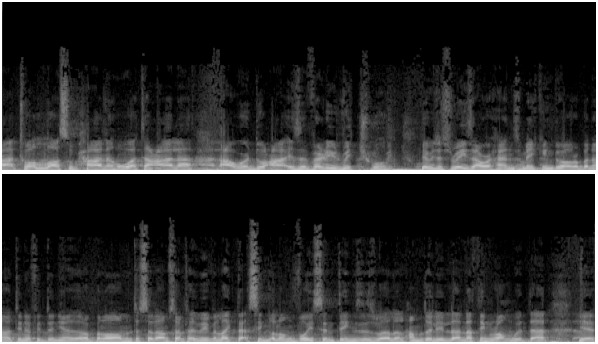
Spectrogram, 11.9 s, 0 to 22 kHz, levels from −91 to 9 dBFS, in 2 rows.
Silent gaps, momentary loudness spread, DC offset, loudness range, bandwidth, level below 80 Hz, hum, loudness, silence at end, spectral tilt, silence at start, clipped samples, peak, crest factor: none; 4 LU; under 0.1%; 1 LU; 14.5 kHz; -34 dBFS; none; -22 LUFS; 0 s; -7.5 dB/octave; 0 s; under 0.1%; -10 dBFS; 12 dB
